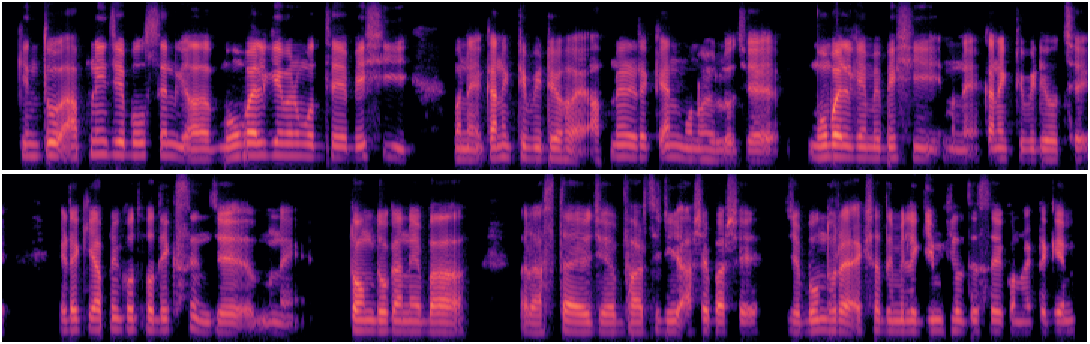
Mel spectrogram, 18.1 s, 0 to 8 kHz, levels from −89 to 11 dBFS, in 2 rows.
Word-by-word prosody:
কিন্তু 170 0 -2 0.2
আপনি 195 -1 0
যে 185 - +7
বলছেন 180 0 -1 0.2
আ - - +8 0.3
মোবাইল 180 +3 +6
গেমের 175 -1 +3
মধ্যে 160 -1 0 0.2
বেশি - - 0 0.5
মানে 135 -1 -1 0.2
কানেক্টিভিটি 145 -2 +2
হয়, - - 0
আপনার 165 - -3
এটা 155 0 -1
কেন - - +2
মনে 135 -1 -6
হলো 125 - -5
যে - - +4 0.5
মোবাইল 160 0 +8
গেমে 145 -1 0
বেশি 155 - -1 0.3
মানে 255 - -4 0.2
কানেক্টিভিটি 135 -1 +1
হচ্ছে? 425 - -3 0.6
এটা 145 - +2
কি - - -5
আপনি 155 - -7
কোথাও 150 0 0
দেখছেন 150 - -4
যে 125 - +6 0.3
মানে 255 - -7 0.5
টং 140 - +6
দোকানে 135 -1 +1
বা 125 - +5 0.8
রাস্তায় 125 -1 0
যে 125 - -2 0.2
ভার্সিটির 135 +1 -2
আশেপাশে - - 0 0.4
যে 130 - 0
বন্ধুরা 140 0 +2
একসাথে 140 -1 -3
মিলে 135 0 +2
গেম 140 0 +3
খেলতেছে 140 -1 -6
কোনো 125 - -7
একটা - - -2
গেম? 130 0 +3
145 Hz, 155 wpm, -24 LUFS, 135-165 Hz, 0.8 s, আ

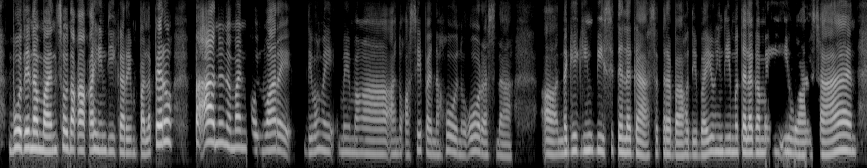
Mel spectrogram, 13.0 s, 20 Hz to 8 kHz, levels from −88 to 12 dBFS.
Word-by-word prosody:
Buti 275 +2 +6
naman. 245 -2 +6
So 270 +1 +2
nakaka-hindi 235 -2 +2
ka 210 -1 -1
rin 205 0 -7
pala. 195 +2 -3
Pero 350 +2 +6 0.3
paano 355 -1 +6
naman 285 -3 -2
kunwari, 240 -1 -3 0.2
'di 220 -3 -14
ba, 230 - -8
may 235 -3 -10
may 215 0 -11
mga 200 -1 -9 0.4
ano 195 0 -14
kasi 180 +7 -11
panahon 200 0 -8
o 175 - -13
oras 200 -5 -6
na, 170 -3 -11 0.5
ah, 190 -2 -3
nagiging 235 +3 -3
busy 230 0 -5
talaga 205 -5 -1
sa 200 +2 -13
trabaho, 185 -3 -3
'di 185 0 -8
ba. 185 +1 -2
'Yong 220 +1 -3
hindi 220 0 -4
mo 215 0 -4
talaga 210 -1 +2
maiiwasan, 205 +2 -1
215 Hz, 160 wpm, -20 LUFS, 195-240 Hz, 0.5 s, Buti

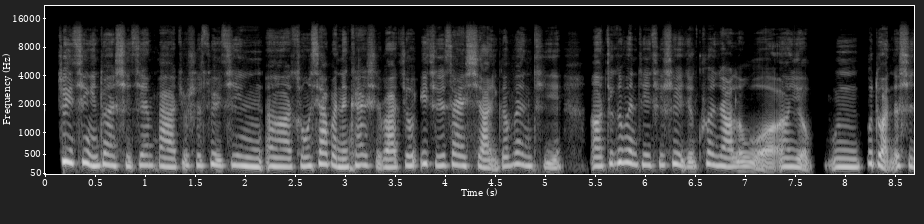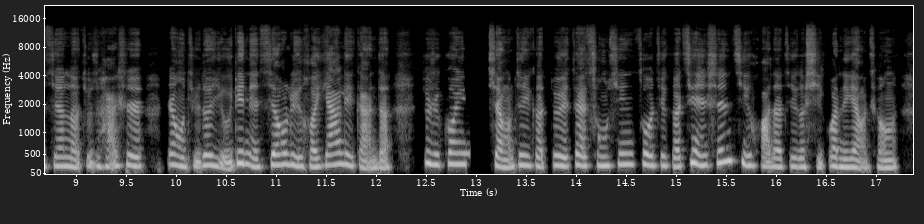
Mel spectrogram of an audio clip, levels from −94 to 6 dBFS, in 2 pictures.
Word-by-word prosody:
最 320 -2 +9
近 290 0 +4
一 220 - +6
段 240 0 +2
时 220 0 -2
间 235 +2 -2
吧， 210 -3 +1
就 195 - -5
是 230 0 -3
最 255 +3 0
近， 225 -4 +3
呃， 205 -2 +2
从 215 +2 0
下 260 +3 +2
半 230 -4 0
年 195 - +5
开 235 +4 0
始 230 - -7
吧， 190 0 +2
就 225 +4 -1
一 275 - 0
直 230 -3 -2
在 235 -1 0
想 210 -4 -1
一 - - -5
个 215 - -4
问 240 -1 0
题， 95 - -4 0.2
啊， 215 +1 0
这 270 +5 -3
个 300 - +4
问 295 -2 +3
题 245 -1 -2
其 235 +1 -4
实 260 +2 +1
已 - - +1
经 - - -2
困 260 -4 -1
扰 210 -2 +3
了 105 - 0
我 105 - 0
有， 200 - +1
呃， - - -12 0.2
嗯， 195 0 +3
不 275 - 0
短 250 -1 +2
的 - - -1
时 220 -1 -4
间 215 +1 -2
了， 195 - +1
就 - - -5
是 - - -3
还 210 +2 -2
是 225 -2 -1 0.2
让 245 -2 -1
我 210 - +1
觉 - - -4
得 235 0 +1
有 220 - 0
一 - - 0
点 280 -1 +3
点 205 -6 0
焦 245 +5 +1
虑 240 -4 +1
和 205 -1 0
压 240 +5 0
力 250 -4 0
感 175 -5 -2
的。 190 +2 -2 0.3
就 285 - +2
是 255 - +2
关 260 +2 0
于 - - 0 0.2
想 190 0 0
这 235 +1 0
个 215 -2 -1
对， 230 -2 0
再 235 -1 0
重 225 0 -1
新 255 +3 -2
做 255 -1 0
这 225 0 -4
个 200 -2 -2
健 240 0 +2
身 290 +7 +1
计 310 -8 -1
划 225 -1 -1
的 200 -1 +1
这 205 +1 -6
个 200 - -1
习 195 - -4
惯 215 -2 -1
的 190 - +3
养 185 -2 0
成， 180 -1 -2
225 Hz, 330 characters per minute, -25 LUFS, 205-245 Hz, 0.3 s, 最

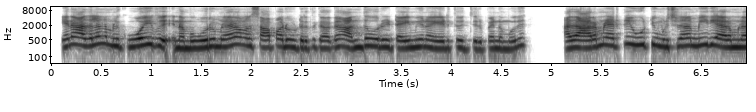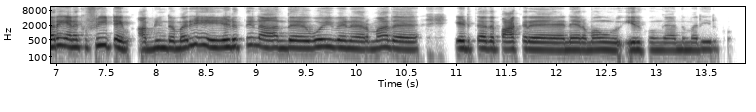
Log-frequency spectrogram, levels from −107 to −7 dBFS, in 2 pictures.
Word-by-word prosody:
ஏன்னா, 325 - +3
அதெல்லாம் 300 +4 +1
நம்மளுக்கு 275 -5 -3
ஓய்வு. 295 -3 +4 0.2
நம்ம 225 0 +1
ஒரு 250 +3 +4
மணி 260 0 0
நேரம் 325 +3 +3
அவன் 280 -2 -3
சாப்பாடு 255 +1 +1
ஊட்டுறதுக்காக 235 0 -3
அந்த 250 +4 -1
ஒரு 255 -2 0
டைம்மையும் 240 +3 +1
நான் 225 -2 +1
எடுத்து 220 +2 -4
வச்சிருப்பேன்னும்போது, 220 +2 -5 0.5
அத 225 - +4
0:30 235 +2 +6
மணி 310 +2 +1
நேரத்திலே 310 +3 -1
ஊட்டி 315 0 -3
முடிச்சேனா, 270 +2 0
மீதி 310 0 +1
0:30 250 - +5
மணி 250 0 +2
நேரம் 280 +2 +2
எனக்கு 250 -1 -4
ஃப்ரீ 300 +1 +1
டைம் 225 -5 +2 0.2
அப்பிடின்ற 225 +2 -3
மாரி 260 +7 -1 0.3
எடுத்து 265 +4 -3
நான் 240 -2 0
அந்த 235 +1 0 0.2
ஓய்வு 255 -2 -1
நேரமா 215 +3 -3
அத 225 - -2 0.6
எடுத்து 220 0 -5
அத 215 - -4
பார்க்கிற 210 +1 -2 0.4
நேரமாவும் 195 0 -4 0.2
இருக்குங்க 195 0 -8
அந்த 195 0 -7
மாரி 200 +2 -8
இருக்கும். 210 0 -25
240 Hz, 200 wpm, -23 LUFS, 220-270 Hz, 0.6 s, 0:30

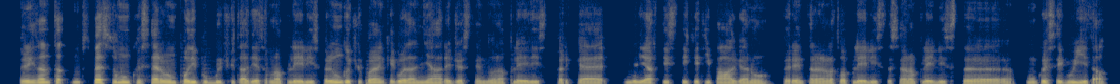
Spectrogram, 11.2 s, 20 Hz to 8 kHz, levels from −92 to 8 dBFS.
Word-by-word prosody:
perché 95 +3 +2
tant 105 -1 +2
mhmm, - - -5
spesso 120 -2 +4
comunque 105 +1 +2
serve 90 -1 +3
un 85 - +4
po' 90 - +4
di 90 - +7
pubblicità 80 -1 -2
dietro 75 -1 0
una 75 -1 +1
playlist, 75 0 0
per 85 - +2
comunque 115 +2 +5
ci - - -10
puoi 80 -2 +2
anche 80 - -2
guadagnare 75 -2 +1
gestendo 70 +1 -4
una 75 -1 -1
playlist 70 0 -1
perché 70 -1 -3
degli 80 0 +1
artisti 80 - -3
che - - -3
ti - - -5
pagano 75 0 -2
per 75 - -1
entrare 75 -1 -1
nella 75 +1 0
tua - - -1
playlist, 75 0 -1
se - - -9
è - - 0
una 75 - 0
playlist, 70 +1 -3 0.6
comunque 80 -1 0
seguita, 80 -2 0
75 Hz, 210 wpm, -25 LUFS, 75-85 Hz, 0.6 s, di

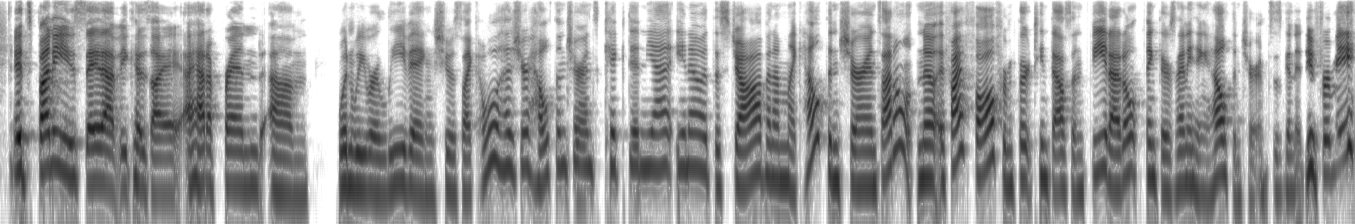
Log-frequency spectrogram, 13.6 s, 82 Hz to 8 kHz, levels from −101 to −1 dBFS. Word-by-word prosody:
It's 240 0 +6
funny 255 +1 +9
you 215 -1 0
say 195 -2 +4
that, 185 -3 +5
because 180 -1 -3
I 155 0 0
I - - +3
had 185 0 +4
a 185 - -1
friend, 180 -1 -2
um, 155 -2 -3 0.3
when 185 0 0
we 170 -1 -1
were 165 -2 -3
leaving, 170 -2 -4
she 170 - -10
was 160 0 -10
like, 155 0 -3
"Oh, 300 +2 -1
has 260 -3 -5
your 265 - -1
health 200 +2 -4
insurance 140 - -6
kicked 265 +1 -8
in 265 -1 -4
yet, 265 0 -4
you 260 - -5
know, 260 -1 -4
at 240 - -6
this 185 -1 -8
job?" 210 +5 +3
And 210 -1 -3
I'm 200 0 -4
like, 170 -3 -5
"Health 240 - +1
insurance?" 185 -3 -2
I - - +5
don't 395 - -2
kno 210 0 +3
if 200 +3 -4
I 280 +8 +7
fall 270 0 +3
from 190 -2 -7
13,000 175 -5 -4
feet, 245 +2 +3
I 175 -1 +5
don't 230 +5 -2
think 215 -2 -1
there's 165 -1 -5
anything 180 -4 -4
health 220 +4 +2
insurance 155 +4 -13
is 165 - -14
gonna 165 0 -9
do 255 +1 +4
for 230 - 0
me. 290 - +5
195 Hz, 255 wpm, -23 LUFS, 175-240 Hz, 0.3 s, funny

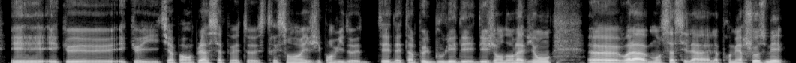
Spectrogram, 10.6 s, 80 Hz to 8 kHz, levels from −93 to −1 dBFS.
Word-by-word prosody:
et 80 +1 +1
et 80 - -2
que 80 -4 0
et 75 - -5
qu'il 75 -1 -4
tient - - -1
pas 75 - -3
en 75 0 -1
place, 90 +1 +1
ça 70 - -2
peut 75 +2 -7
être, 75 0 -6
heu, 70 -1 -2
stressant, 90 +6 -3
et 80 -4 -1
j'ai 80 +4 -5
pas 80 - -9
envie 80 +1 -3
de 70 -2 -2 0.2
tu 95 - -2
sais, 90 - +3
d'être 75 -2 -4
un - - +1
peu 90 - -1
le 85 - 0
boulet 90 +1 0
des 80 -2 -1
des 80 +2 -1
gens 85 +2 -1
dans 80 0 -1
l'avion. 105 +9 +2 0.5
Heu, 80 -1 +5
voilà, 100 +2 +7
bon, 80 +4 -3
ça 75 +8 0
c'est 85 - -2
la 80 -2 +1
la 75 0 -4
1re 85 +1 -3
chose, 140 -2 +1
mais, 115 0 +2
80 Hz, 230 wpm, -24 LUFS, 75-85 Hz, 0.5 s, voilà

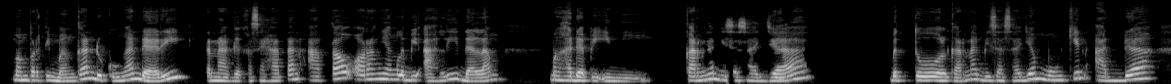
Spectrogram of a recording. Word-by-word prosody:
mempertimbangkan 200 - +1
dukungan 210 +2 +2
dari 235 - +4 0.2
tenaga 170 -2 0
kesehatan 170 +7 -4
atau 190 +10 +1
orang 240 +3 +1
yang 235 -3 +1
lebih 205 -1 +2
ahli 175 +10 -1
dalam 170 +7 0 0.4
menghadapi 190 -4 +2 0.2
ini. 150 0 -7 0.3
Karena 190 +7 +1
bisa 195 -5 -3
saja 170 - 0 0.9
betul, 185 -1 +2
karena 185 +8 -4
bisa 180 -1 -2
saja 175 +7 0
mungkin 235 +5 -2
ada, 210 +11 +1
185 Hz, 115 wpm, -21 LUFS, 170-225 Hz, 0.9 s, dari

